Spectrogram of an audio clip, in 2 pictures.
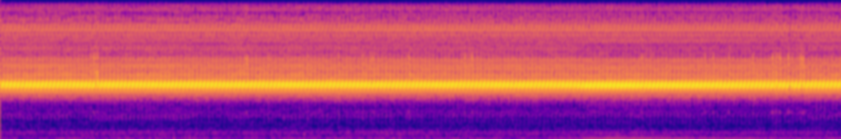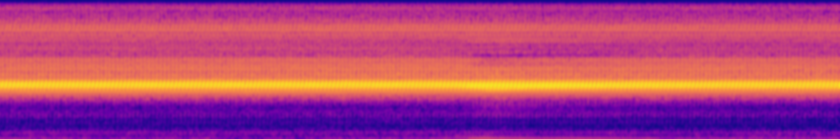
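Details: Field cricket (dế mèn, dế cơm) in the nighttime countryside: a long unbroken high trill, rapidly pulsed, swelling slightly louder twice, otherwise constant in pitch and volume, with no other sounds.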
